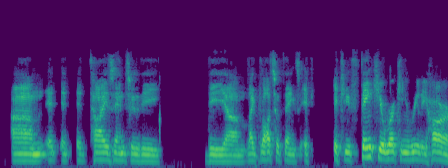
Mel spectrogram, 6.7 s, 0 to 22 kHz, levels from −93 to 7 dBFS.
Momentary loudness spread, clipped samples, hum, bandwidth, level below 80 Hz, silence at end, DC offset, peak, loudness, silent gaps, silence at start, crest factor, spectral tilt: 12 LU; under 0.1%; none; 7.2 kHz; -66 dBFS; 0 s; under 0.1%; -4 dBFS; -22 LUFS; 2.77-3.06 s, 4.91-4.99 s; 0.15 s; 18 dB; -3.5 dB/octave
